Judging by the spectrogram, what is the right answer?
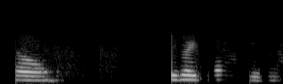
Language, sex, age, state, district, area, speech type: Bodo, female, 45-60, Assam, Chirang, rural, conversation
